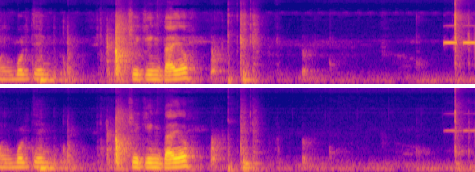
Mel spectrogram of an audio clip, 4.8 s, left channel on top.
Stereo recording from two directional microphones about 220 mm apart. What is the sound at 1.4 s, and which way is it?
Speech, 35° right (ahead or behind).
